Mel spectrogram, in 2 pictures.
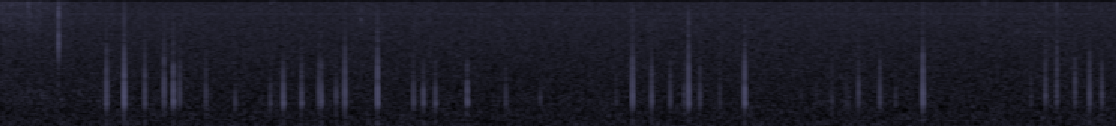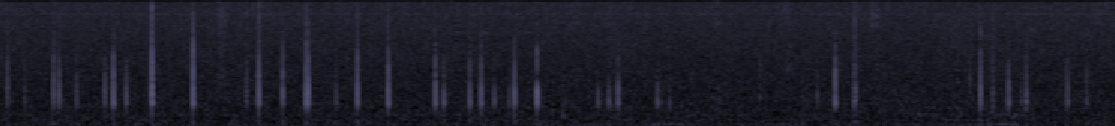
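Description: Long coffin-shaped press-on nails on both hands gently tap a flat, thin, solid pink silicone nail art mat lying on a table. The taps are soft, quick, and clicky, scattered in irregular bursts throughout the clip. Beneath them runs a steady low rumble and faint hiss.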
